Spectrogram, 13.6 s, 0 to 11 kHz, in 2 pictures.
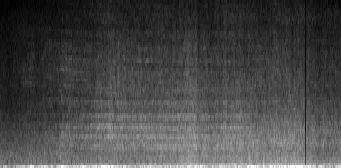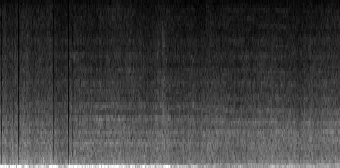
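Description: An intermodal freight train hauled by a Siemens Vectron electric locomotive (BR 193) rolls past with a heavy low rumble of wheels on rail. Higher tones ring over the rumble for the first few seconds as the locomotive goes by. The sound grows quieter after about ten seconds as the trailer-carrying wagons keep rolling past.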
